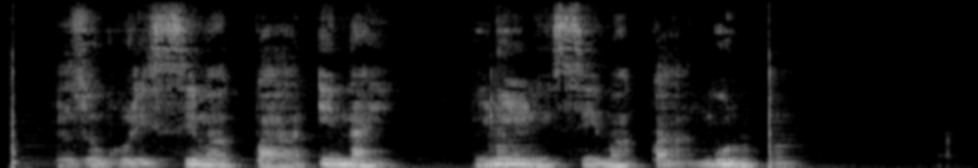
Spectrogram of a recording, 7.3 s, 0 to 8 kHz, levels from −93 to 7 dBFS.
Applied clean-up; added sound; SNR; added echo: neural mask model DeepFilterNet 3.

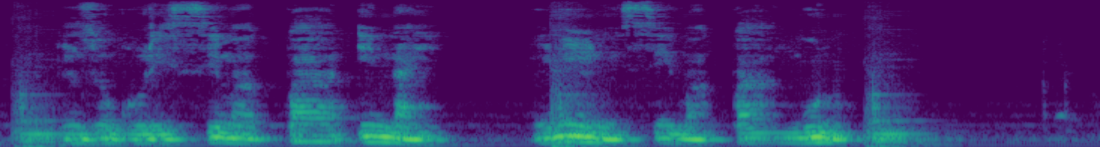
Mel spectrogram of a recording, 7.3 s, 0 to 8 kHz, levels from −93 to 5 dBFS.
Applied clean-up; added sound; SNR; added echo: neural separator model SepFormer DNS4.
